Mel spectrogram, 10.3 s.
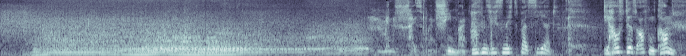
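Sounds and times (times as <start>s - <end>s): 
old box van engine rattling drone driving away: 0.4s - 6.2s
speech: 6.7s - 10.2s.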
